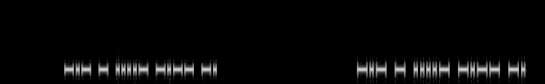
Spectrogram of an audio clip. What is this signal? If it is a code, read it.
Morse code, heard as a keyed tone, about 44 wpm, 700 Hz. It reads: KT4YN KT4YN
